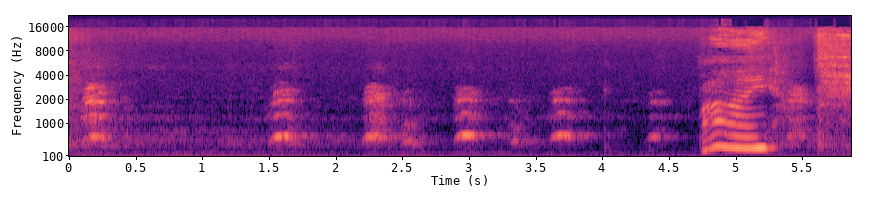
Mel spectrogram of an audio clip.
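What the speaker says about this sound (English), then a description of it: "someone's dog's barking." A dog barks in short, evenly spaced yaps, about six of them at a moderate distance, and then lets out a longer, higher whining cry at the end, while someone talks between the barks.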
